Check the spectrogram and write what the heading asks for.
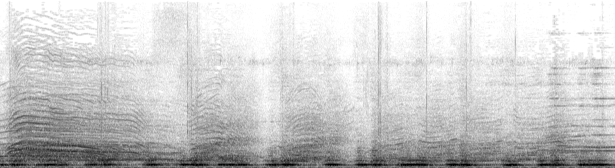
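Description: A group of children shouting together, loudest in the first second and a half, with more scattered shouts after. Underneath runs festival dance music with a steady pulsing beat about twice a second.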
